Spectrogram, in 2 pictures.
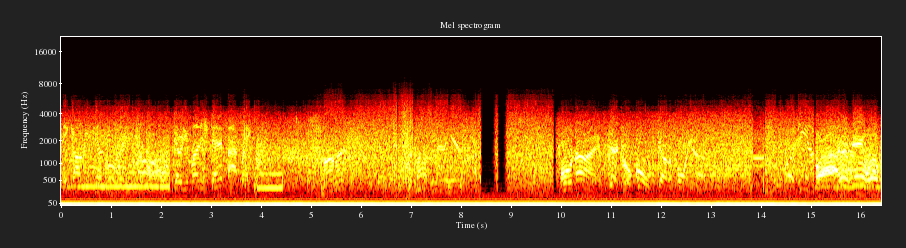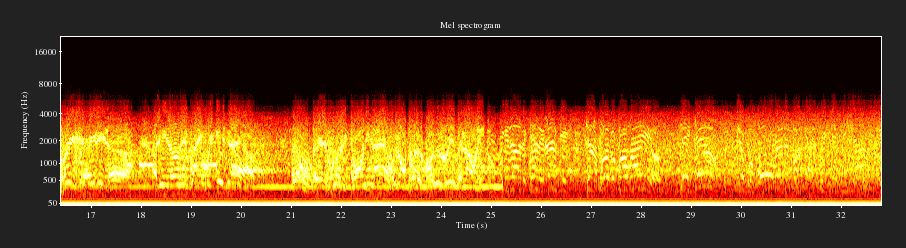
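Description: CB radio receiver with crowded, garbled radio chatter: several voices talking over one another through the static, with steady heterodyne whistles that come and go, typical of long-distance skip. The signal drops out briefly about nine seconds in.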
